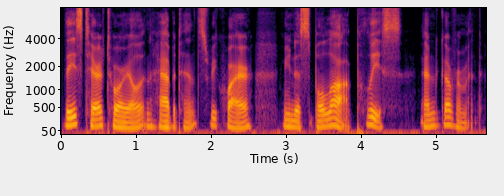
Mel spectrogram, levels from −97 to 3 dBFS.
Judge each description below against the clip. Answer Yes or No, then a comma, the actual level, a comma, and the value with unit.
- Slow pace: Yes, slow, 95 wpm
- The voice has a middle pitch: No, low, 115 Hz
